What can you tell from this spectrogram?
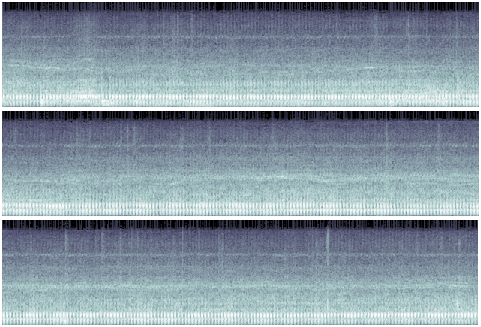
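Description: ATV engine running steadily at an even pitch while being ridden, with no change in speed.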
